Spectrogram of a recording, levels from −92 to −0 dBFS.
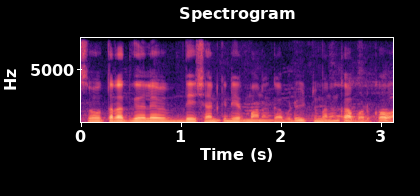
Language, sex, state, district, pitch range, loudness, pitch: Telugu, male, Telangana, Nalgonda, 100-105 Hz, -19 LUFS, 100 Hz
